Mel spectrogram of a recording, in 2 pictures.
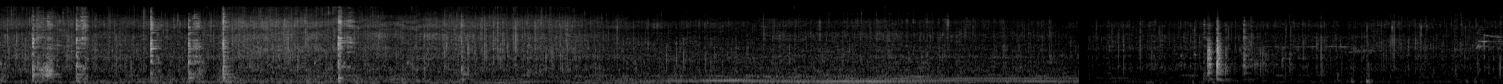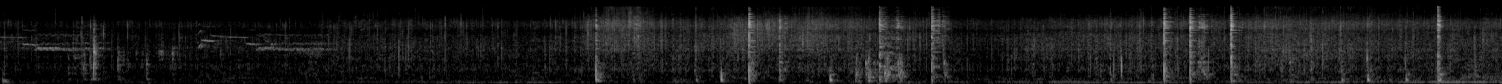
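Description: Fenugreek leaves sizzling in a metal wok over a charcoal fire while a perforated metal slotted spoon stirs them, scraping and clicking against the pan in repeated bursts.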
